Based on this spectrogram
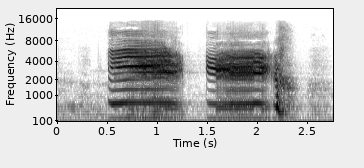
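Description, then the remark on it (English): A voice imitates the rusty squeak of the Tin Man needing oil as he tries to lift his hands: two long, high, strained squeals separated by a brief pause. The second ends in a short downward vocal slide. The squeals are loud and stand alone. “You're like the Tin Man who needs oil. And you try to lift your hands and you squeak.”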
